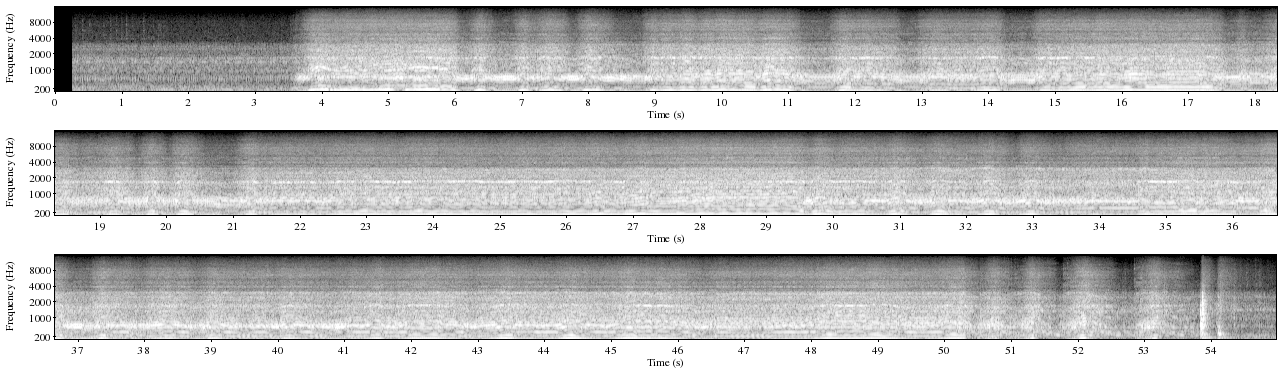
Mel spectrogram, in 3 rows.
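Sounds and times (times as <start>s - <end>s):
chainsaw cutting wood: 3.5s - 54.9s.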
